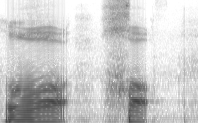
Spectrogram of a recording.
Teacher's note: Karakter nafas dari huruf kho itu lebih kasar dibanding huruf h kecil, lebih ada kerasak-kerasaknya. · kayak ghain dan kho dari ujung tenggorokan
